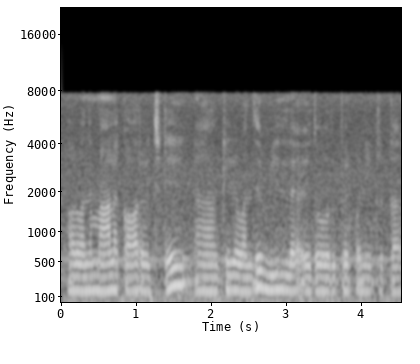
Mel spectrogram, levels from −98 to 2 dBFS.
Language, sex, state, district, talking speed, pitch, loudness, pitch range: Tamil, female, Tamil Nadu, Chennai, 160 wpm, 155 Hz, -18 LUFS, 150-165 Hz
